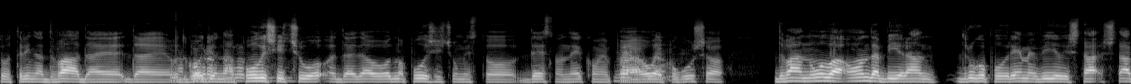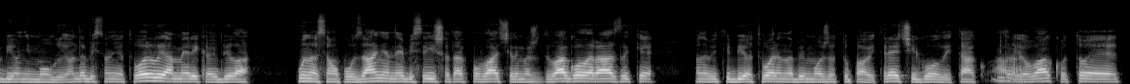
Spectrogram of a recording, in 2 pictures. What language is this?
Croatian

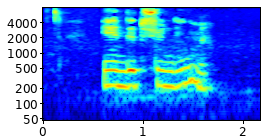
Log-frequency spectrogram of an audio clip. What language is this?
Uzbek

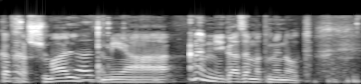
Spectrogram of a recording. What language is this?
Hebrew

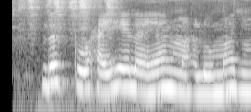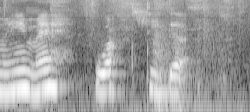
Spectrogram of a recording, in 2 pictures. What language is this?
Somali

